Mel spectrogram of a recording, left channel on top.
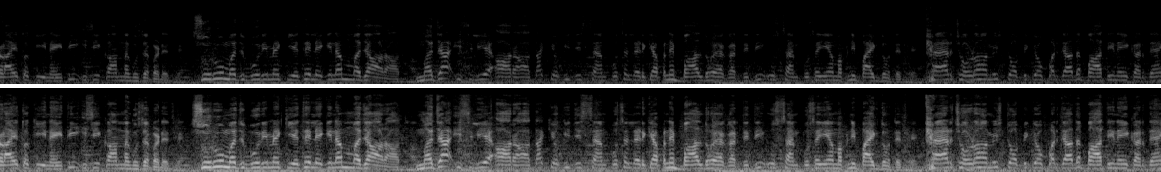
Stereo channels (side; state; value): left; quieter; 19.3 dB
